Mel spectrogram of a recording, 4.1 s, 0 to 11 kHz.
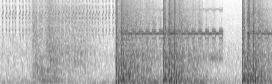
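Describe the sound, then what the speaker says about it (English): Rapid hip-fire bursts from a rifle in Call of Duty 4: Modern Warfare at a training range, loud and close, in three sharp volleys separated by brief gaps, with no talking. "Now, shoot at the targets while firing from the hip."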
